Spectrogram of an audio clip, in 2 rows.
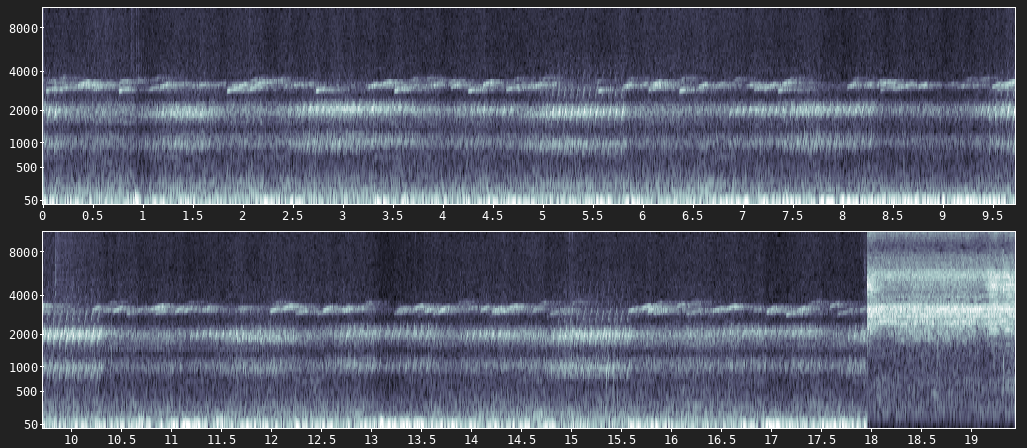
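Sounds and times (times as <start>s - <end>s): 
May evening chorus of amorous frogs: 0.0s - 19.4s
burst of noise: 18.0s - 19.4s.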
